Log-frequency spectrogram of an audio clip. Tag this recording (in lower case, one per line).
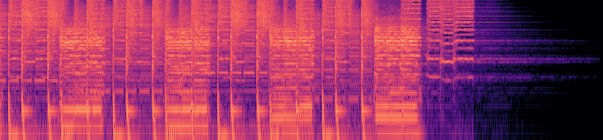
music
